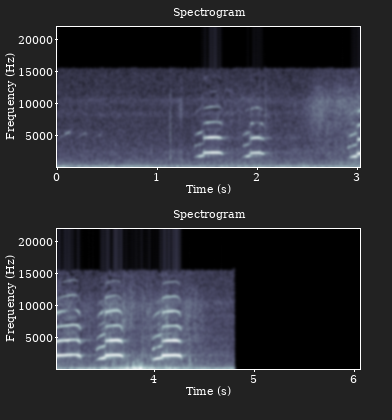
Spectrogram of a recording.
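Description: A bird calling: five short, high-pitched notes, each sliding quickly upward, given as two and then three. A faint low rumble runs under them, and the sound cuts off abruptly near the end.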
